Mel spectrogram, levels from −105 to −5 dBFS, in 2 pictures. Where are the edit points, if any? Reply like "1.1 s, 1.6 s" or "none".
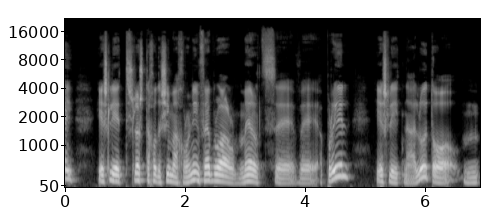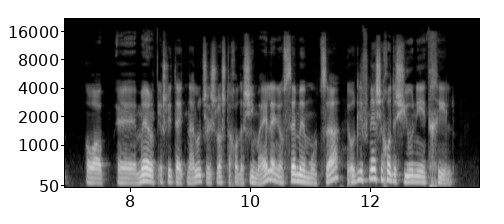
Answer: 8.5 s, 11.6 s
